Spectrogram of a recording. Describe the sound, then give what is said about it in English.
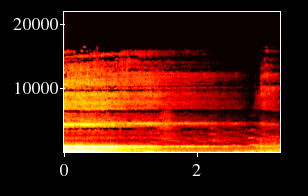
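Heavy, breathy exhale pushed into a covered microphone by someone imitating a masked villain's breathing. It is one long, loud, rough rush of air that slowly tapers off, with no talk. “That's the worst Darth Vader I've ever heard.”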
